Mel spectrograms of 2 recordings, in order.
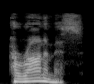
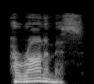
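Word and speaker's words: Hieronymus: Heronomous rhymes with anonymous. Heronomous.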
